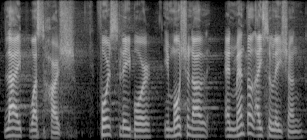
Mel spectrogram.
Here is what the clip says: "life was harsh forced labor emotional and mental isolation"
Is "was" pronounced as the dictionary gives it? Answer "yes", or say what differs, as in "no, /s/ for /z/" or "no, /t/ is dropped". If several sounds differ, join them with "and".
no, /s/ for /z/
